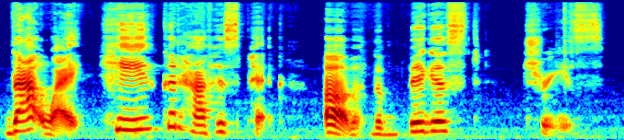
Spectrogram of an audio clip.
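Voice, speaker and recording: A woman whose voice sits high reads a children's picture book aloud slowly, with an expressive storytelling approach.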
